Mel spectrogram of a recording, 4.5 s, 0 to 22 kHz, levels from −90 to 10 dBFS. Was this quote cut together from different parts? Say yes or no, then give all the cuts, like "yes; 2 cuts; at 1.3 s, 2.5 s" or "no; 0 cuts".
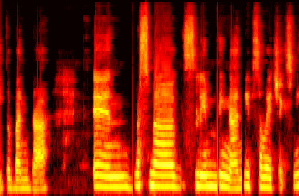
yes; 2 cuts; at 2.0 s, 3.4 s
